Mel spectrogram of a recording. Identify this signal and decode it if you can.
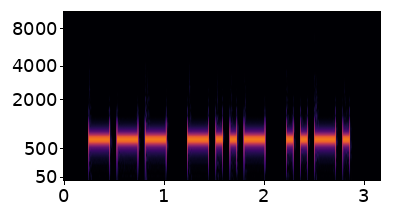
Morse code, heard as a keyed tone, about 17 wpm, 700 Hz. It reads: OXF
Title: Ontario QSO Party Exchange 17wpm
